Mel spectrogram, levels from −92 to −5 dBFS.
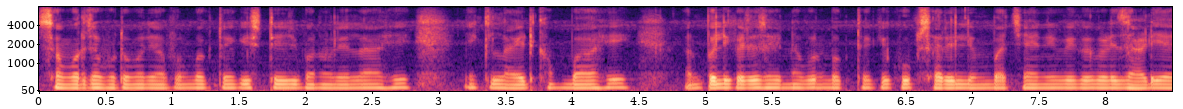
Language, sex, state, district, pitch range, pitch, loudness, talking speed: Marathi, male, Maharashtra, Aurangabad, 125-130 Hz, 130 Hz, -19 LUFS, 175 wpm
